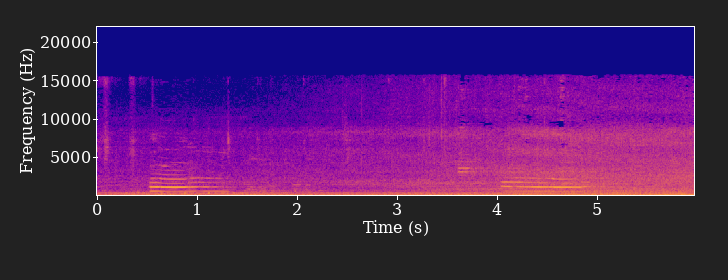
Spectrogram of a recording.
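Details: A male cat calls to a wild female: two separate meows, a loud one near the start and a softer, wavering one about three seconds later, over steady low rumbling background noise.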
